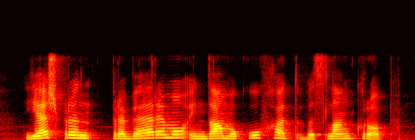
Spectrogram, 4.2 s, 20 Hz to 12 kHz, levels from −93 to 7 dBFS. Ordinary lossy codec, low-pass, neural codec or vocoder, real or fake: none; 7.2 kHz; none; real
